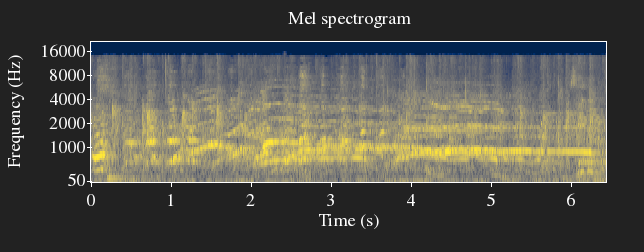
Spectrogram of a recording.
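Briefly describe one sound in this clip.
A crowd cheers and shouts excitedly.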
